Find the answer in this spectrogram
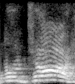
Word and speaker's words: Bertok: And his last name is Bertok. Bertosh. Oh, Bertosh, see? Bertosh.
